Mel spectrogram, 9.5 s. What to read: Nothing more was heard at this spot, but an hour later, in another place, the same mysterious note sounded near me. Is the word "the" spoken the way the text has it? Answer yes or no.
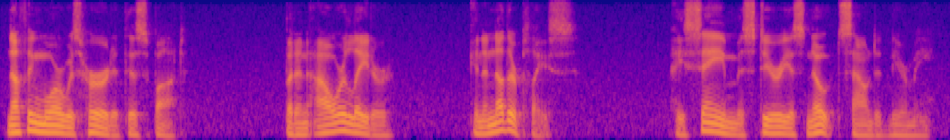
no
